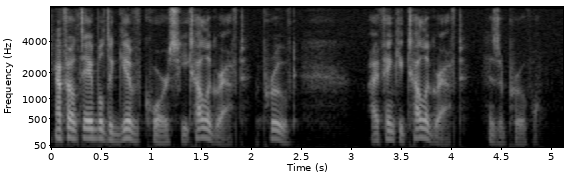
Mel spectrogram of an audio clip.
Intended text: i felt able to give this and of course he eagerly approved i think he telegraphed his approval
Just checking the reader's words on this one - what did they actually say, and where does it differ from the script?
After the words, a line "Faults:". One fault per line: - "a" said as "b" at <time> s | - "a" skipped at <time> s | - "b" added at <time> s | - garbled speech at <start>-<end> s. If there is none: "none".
i felt able to give of course he telegraphed approved i think he telegraphed his approval
Faults:
- "this and" skipped at 0.9 s
- "eagerly" said as "telegraphed" at 1.3 s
